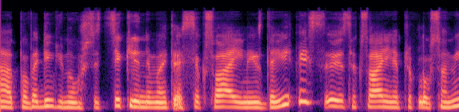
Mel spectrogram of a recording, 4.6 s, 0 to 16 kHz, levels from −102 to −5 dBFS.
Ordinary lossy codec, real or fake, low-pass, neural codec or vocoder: Opus, 32 kbps; fake; 10.8 kHz; codec, 24 kHz, 1 kbps, SNAC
